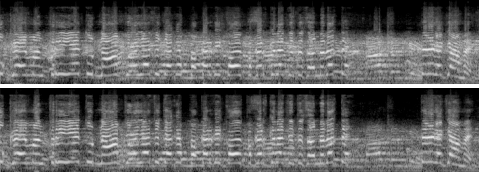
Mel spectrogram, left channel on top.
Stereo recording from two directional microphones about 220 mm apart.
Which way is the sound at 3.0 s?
25° right (ahead or behind).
